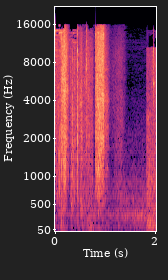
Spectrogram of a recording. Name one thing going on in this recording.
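Metal clicks and clacks as a pistol is reloaded.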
